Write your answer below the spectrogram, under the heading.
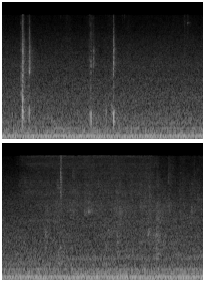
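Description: Steady low hum with three short, sharp clicks in the first two seconds, from cooked lobster pieces being handled and pulled apart. A soft hiss comes in about halfway.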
